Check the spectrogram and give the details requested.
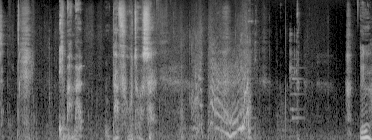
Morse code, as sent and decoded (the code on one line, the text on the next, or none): none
